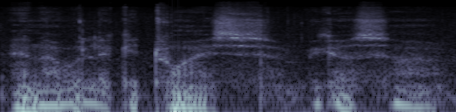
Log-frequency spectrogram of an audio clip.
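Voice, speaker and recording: A man whispering softly and hesitantly as he muses through gameplay commentary for ASMR, close to the microphone. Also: mid-range voice, normal speed. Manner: soft, hesitant, musing. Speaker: ASMR gamer.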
